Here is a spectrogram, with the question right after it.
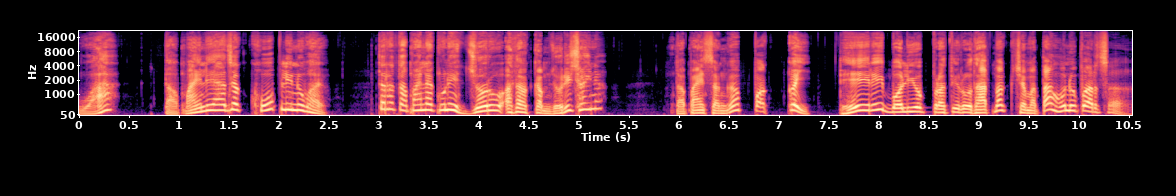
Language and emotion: Nepali, surprised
